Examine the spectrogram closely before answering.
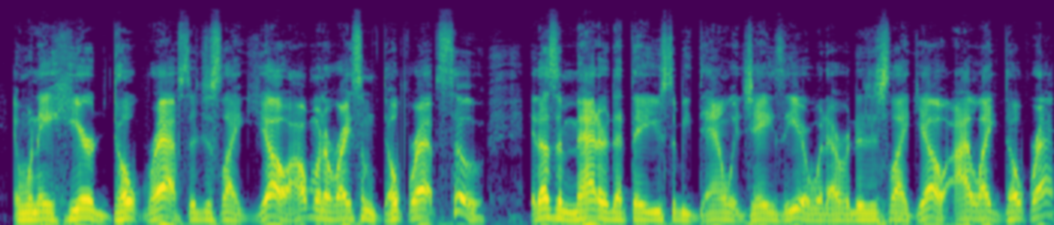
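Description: This man has an unremarkable speaking voice with an American accent, medium pitch, ordinary pitch variation and a fairly quick pace. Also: very clean recording, silent background. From Philadelphia, US. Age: 40s. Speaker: rapper and tech entrepreneur. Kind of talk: casual interview chat.

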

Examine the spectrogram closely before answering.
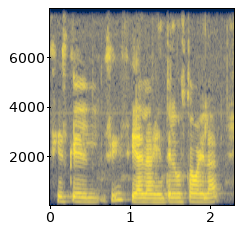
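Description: A woman's voice, fairly low in pitch. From Colombia. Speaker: retired dentist, cancer survivor. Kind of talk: interview. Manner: halting.

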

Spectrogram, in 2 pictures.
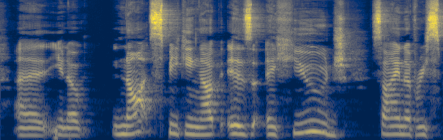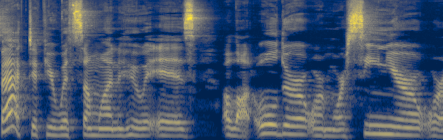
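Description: Her pitch fairly high, a woman speaks with an American accent. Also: very clean recording, silent background. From California. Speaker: author and communication trainer. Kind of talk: interview. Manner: loud.

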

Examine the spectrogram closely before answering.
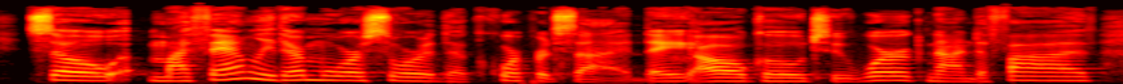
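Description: A woman's medium-pitched, normal speaking voice at a moderate pace, with hardly any pauses and ordinary pitch variation, in a very clean recording with a silent background. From Oklahoma, Tulsa. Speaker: beauty entrepreneur. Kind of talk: interview. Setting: studio.

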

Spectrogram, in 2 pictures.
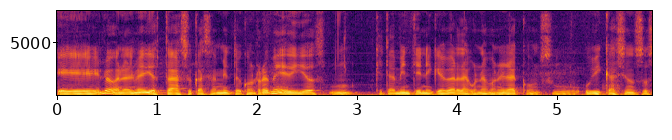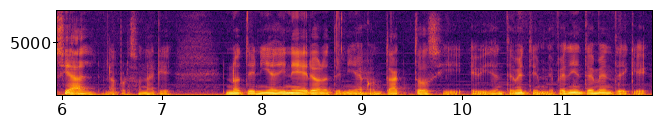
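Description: A man's very deep, low voice at a fairly quick clip, over noticeable background noise. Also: ordinary pitch variation. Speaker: historian and radio host. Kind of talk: radio history talk. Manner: halting, many fillers.

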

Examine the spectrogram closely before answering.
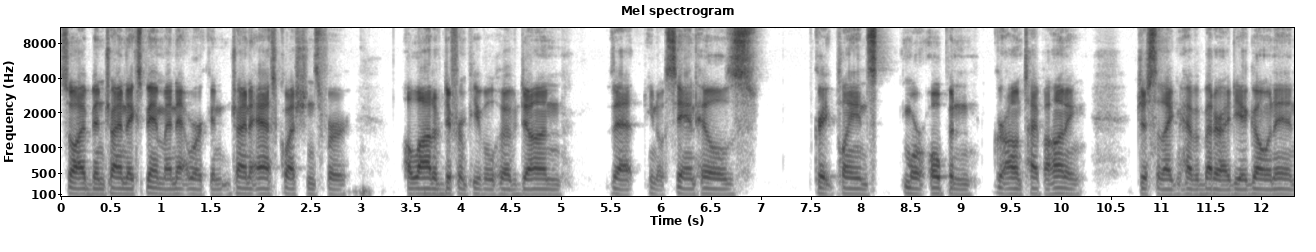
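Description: With an Upper Midwest US accent, a man speaks at a fairly quick pace. His fairly low voice is monotone and flat. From Wisconsin. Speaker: hunting YouTuber. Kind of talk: interview.

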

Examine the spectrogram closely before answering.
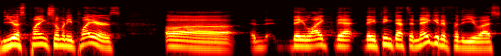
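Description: Fairly quick speech from a man, with ordinary pitch variation. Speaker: former soccer player, co-host. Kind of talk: casual sports chat. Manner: hesitant, many fillers.

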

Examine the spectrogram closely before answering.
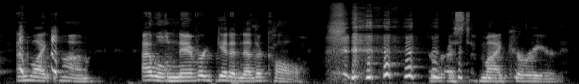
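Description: Speaking at a fairly slow pace with a Tennessee accent, a woman uses a fairly low pitch and fairly even intonation. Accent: Southern, Tennessee drawl. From Tennessee, Knoxville. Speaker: basketball analyst and former coach. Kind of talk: casual chat.

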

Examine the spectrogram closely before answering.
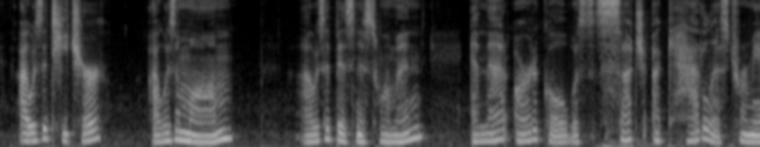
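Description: A woman with a very deep, low pitch speaks with vocal fry and ordinary pitch variation. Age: 60s. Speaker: foster care community founder. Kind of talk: interview.

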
